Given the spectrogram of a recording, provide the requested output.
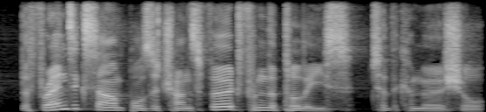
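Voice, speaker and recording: With lively intonation, a man speaks on a very clean recording with a silent background. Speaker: sociology lecturer. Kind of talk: public talk. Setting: coffee shop event with audience.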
